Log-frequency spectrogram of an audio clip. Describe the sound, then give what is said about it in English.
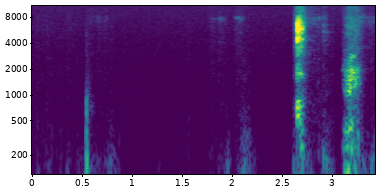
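A dog barks faintly in the background, a few short, sharp yaps spaced out over a mostly quiet background, with two barks close together near the end. “And I did not know the dog was barking in the background.”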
